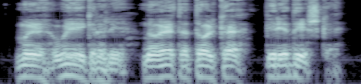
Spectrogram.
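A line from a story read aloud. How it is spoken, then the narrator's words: Flat, colorless voice. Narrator (Russian): бесцветным голосом произнес капитан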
